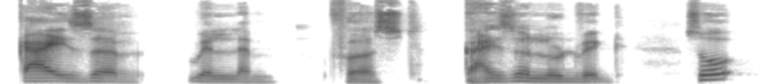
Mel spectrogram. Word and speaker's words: Kaaiser: So K say Kaiser, and I didn't want to say Kesar. So and in German they say Kaiser Wilhelm first, Kaiser Ludwig.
